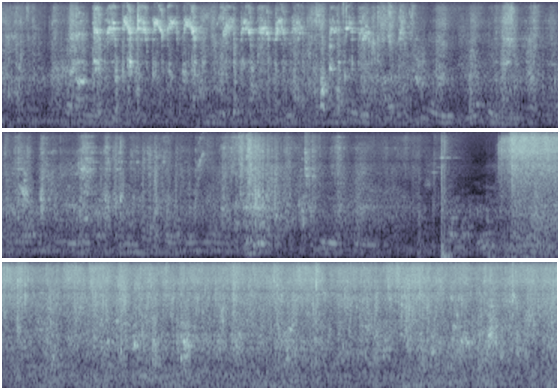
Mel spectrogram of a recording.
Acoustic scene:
kitchen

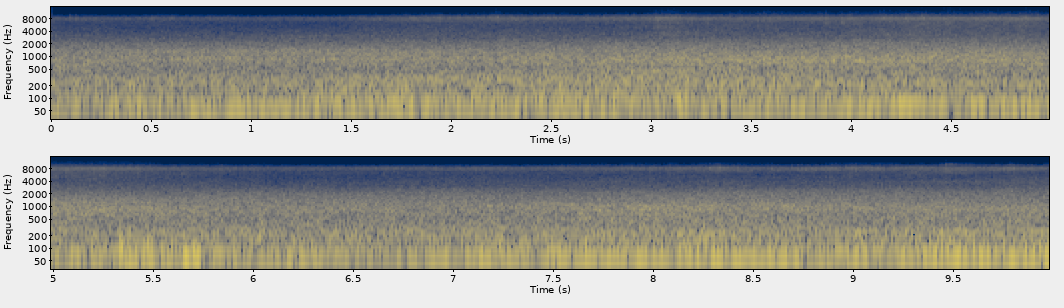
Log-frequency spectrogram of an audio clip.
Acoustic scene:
street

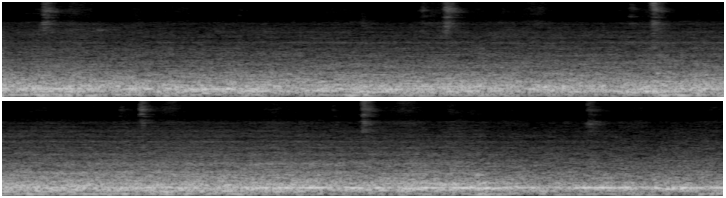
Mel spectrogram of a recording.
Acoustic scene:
subway train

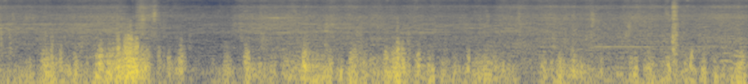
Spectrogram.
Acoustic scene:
residential area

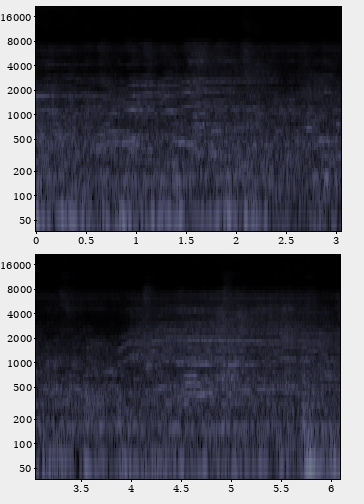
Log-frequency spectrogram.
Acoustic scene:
residential area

